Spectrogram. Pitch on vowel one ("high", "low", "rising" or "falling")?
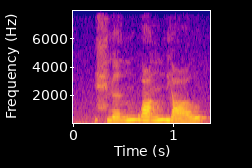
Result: rising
